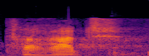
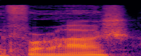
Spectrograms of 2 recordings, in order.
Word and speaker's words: Farage: Farage. – Mr. Farage. – President Farage. – Farage. – Nigel Farage heißt er wirklich.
